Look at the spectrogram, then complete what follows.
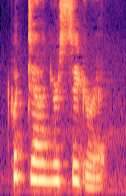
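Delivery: firm yet gentle voice. The doctor speaks to the woman staring at the pickle: strong but gentle voice. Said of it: "said in a strong but gentle voice".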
